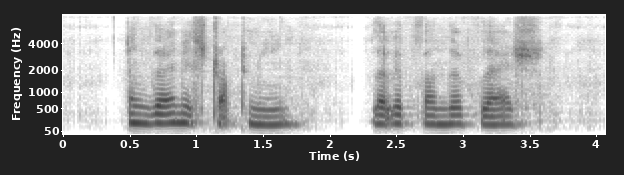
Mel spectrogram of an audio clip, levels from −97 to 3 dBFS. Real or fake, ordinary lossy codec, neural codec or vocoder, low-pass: fake; none; codec, 16 kHz, 4.8 kbps, FACodec; none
